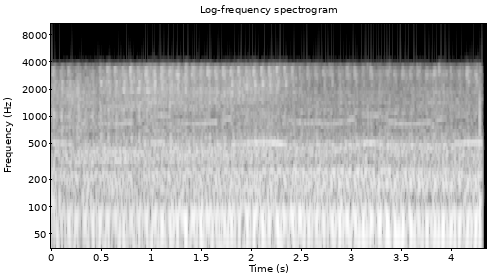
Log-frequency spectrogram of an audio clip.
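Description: Steady low rumble of a car rolling slowly over a snowy road, heard from inside the car as it is pushed with its engine dead after an electrical failure.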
